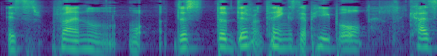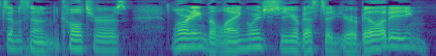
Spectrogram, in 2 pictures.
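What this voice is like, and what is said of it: Southern American accent. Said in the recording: “With my southern accent”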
